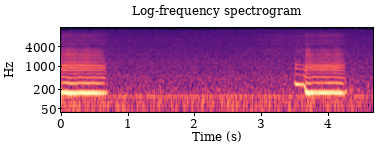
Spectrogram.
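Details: Cat snoring while asleep, likened to a little pig: one harmonic buzzing snore fades out at the start, another rises in about three seconds later, with a faint electrical hum beneath.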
